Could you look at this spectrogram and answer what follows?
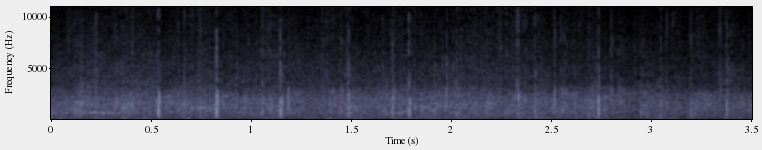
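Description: A school district audience gives a round of applause at a leadership award ceremony. The sound is a steady, dense wash of many hands clapping at moderate distance, with no talk over it.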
